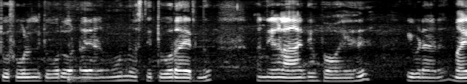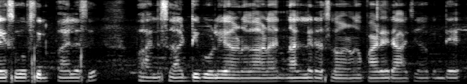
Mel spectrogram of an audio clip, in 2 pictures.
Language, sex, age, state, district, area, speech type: Malayalam, male, 18-30, Kerala, Kottayam, rural, spontaneous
